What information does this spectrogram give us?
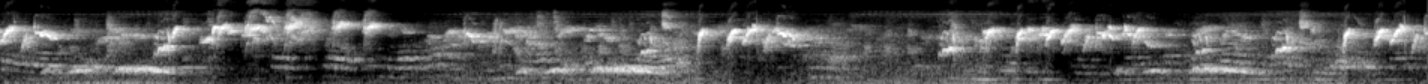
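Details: Red-whiskered bulbuls singing in a Singapore competition, open-tail bird versus long loud bird: rapid fluty warbling phrases, overlapping and repeated, with a quieter lull midway before the singing resumes.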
